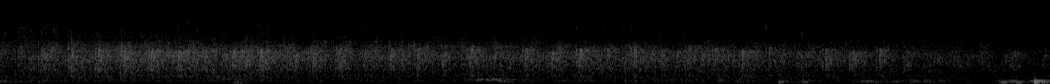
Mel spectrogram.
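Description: Congregation at a Korean church new-year dawn revival service applauds to welcome a preacher, a steady wash of clapping from many hands that fills the room and lasts about ten seconds without fading.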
